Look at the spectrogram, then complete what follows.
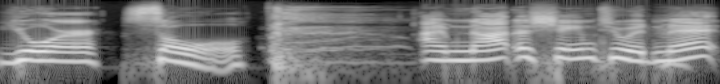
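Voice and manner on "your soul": deep, terrifying put-on demonic voice. Recounting a scene where a woman's face turns demonic, deep, terrifying demonic voice. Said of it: "says in a deep, terrifying voice".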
